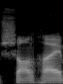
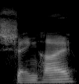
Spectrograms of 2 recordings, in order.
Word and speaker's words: Shanghai: about an hour from Shanghai most people know it as Shanghai but I guess it's properly pronounced Shanghai they don't have a long a in Chinese so yeah I lived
